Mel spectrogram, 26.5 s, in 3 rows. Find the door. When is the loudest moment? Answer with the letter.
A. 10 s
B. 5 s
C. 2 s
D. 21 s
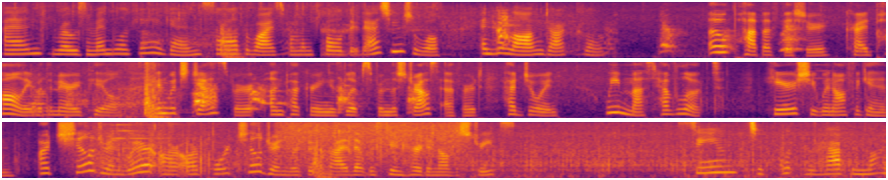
A.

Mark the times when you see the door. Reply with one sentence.
You can hear the door from 1.4 to 2.5 s, from 9.4 to 10.7 s and from 20.0 to 21.1 s.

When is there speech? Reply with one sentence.
You can hear the speech from 0.0 to 6.0 s, from 7.0 to 22.9 s and from 24.4 to 26.4 s.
